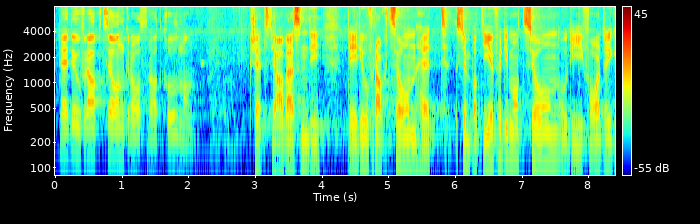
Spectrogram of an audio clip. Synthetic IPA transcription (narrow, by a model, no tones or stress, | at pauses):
d̥eːdeufɾɑkt͡sjoːnɡ̥ɾoːsɾɑːt̪kʰuːlmɑn | kʃɛt͡stiɑːvɛɪzn̩did̥eːdeuːfɾɑkt͡sjoːnɦɛtsʏmpɑtʰiːəfyːɐdimɔt͡sjoːnʊd̥ifɔɹdəɾiɡ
